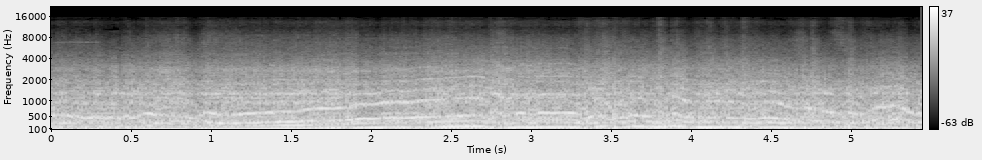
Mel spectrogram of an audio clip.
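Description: Rally car engine heard from inside the cabin under hard driving, the revs falling in the first second, climbing steadily for about a second and a half, then dropping and rising again through the gears and corners.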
